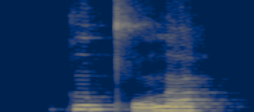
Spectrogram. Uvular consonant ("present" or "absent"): absent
